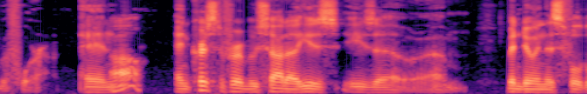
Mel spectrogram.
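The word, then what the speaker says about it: Boosahda: And so you co-produced with a guy named Christopher Bushda, I think it is. Maybe Busada, mispronouncing his Busada. Christopher Busada. Yeah, yeah.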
